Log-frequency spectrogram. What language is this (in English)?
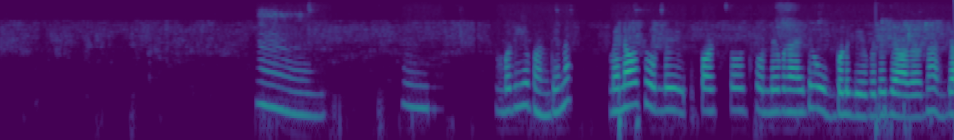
Punjabi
